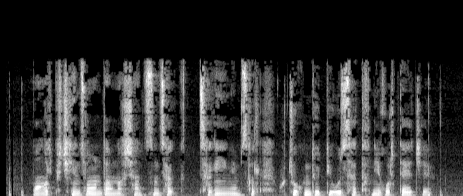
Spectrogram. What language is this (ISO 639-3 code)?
mon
